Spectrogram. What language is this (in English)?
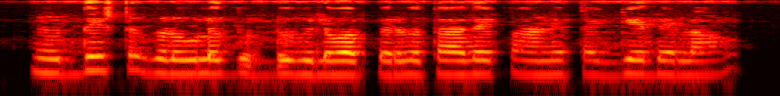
Telugu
